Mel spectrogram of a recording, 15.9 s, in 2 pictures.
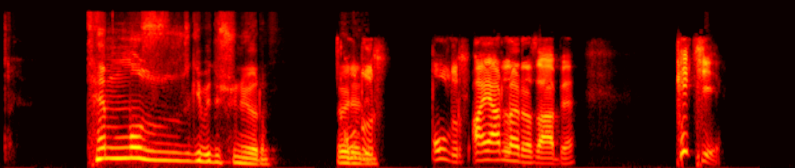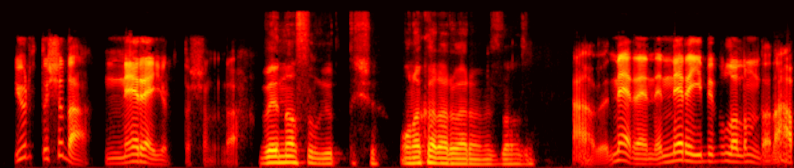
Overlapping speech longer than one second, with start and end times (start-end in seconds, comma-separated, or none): none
